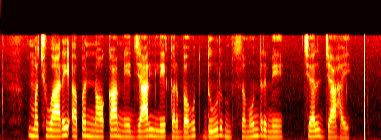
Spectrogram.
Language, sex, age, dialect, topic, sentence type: Magahi, female, 25-30, Western, agriculture, statement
